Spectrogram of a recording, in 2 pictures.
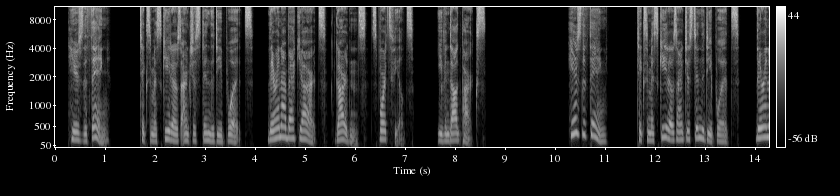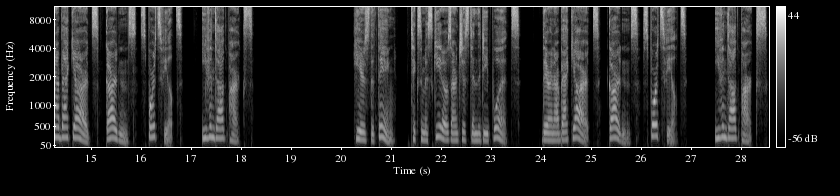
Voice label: conversational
